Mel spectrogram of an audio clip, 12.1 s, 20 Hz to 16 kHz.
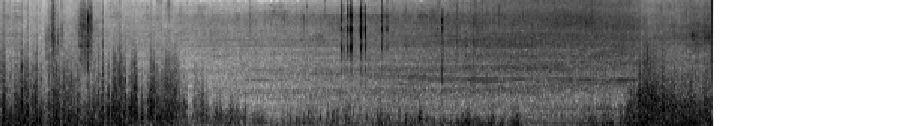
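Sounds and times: car engine rumble: 0:00.0 - 0:09.5.

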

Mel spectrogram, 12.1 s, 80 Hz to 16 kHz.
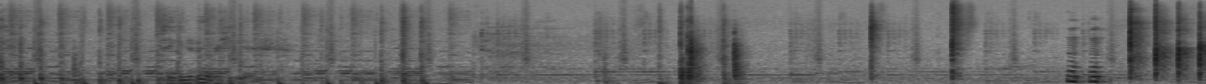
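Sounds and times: faint background music: 0:00.0 - 0:12.0
sharp hand claps: 0:08.7 - 0:09.8, 0:11.1 - 0:12.0.

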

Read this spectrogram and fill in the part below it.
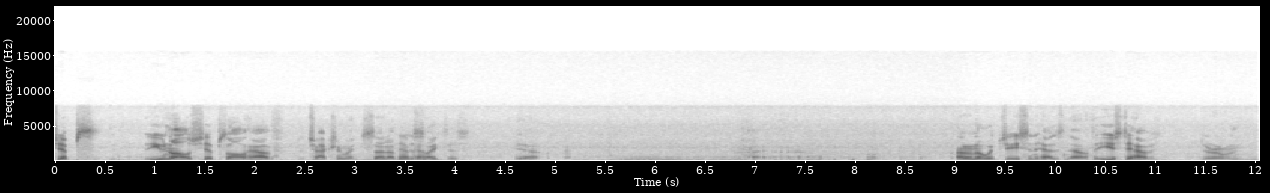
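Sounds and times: low rumbling: 0:05.4 - 0:08.6
soft low thumps: 0:05.6 - 0:08.4.

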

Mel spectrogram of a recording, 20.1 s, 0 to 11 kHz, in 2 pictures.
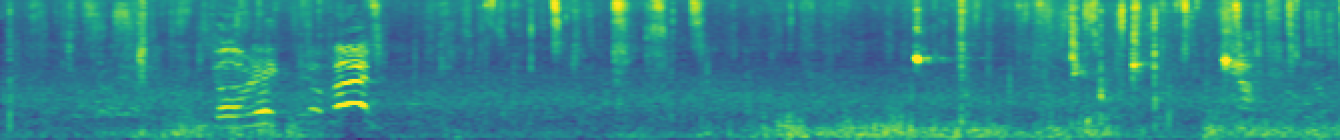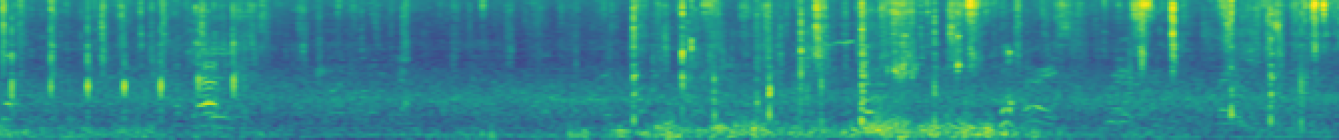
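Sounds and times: footsteps on hard court: 0:00.0 - 0:20.0
tennis balls bouncing on court: 0:03.0 - 0:13.6, 0:14.6 - 0:17.8, 0:18.4 - 0:20.0.

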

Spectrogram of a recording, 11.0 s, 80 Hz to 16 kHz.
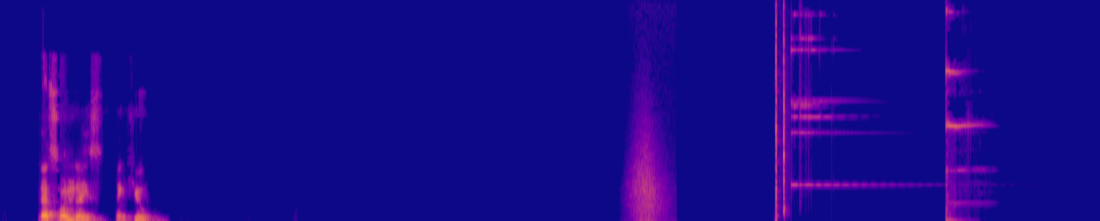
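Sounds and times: short bell-like ding: 0:07.8 - 0:10.0
high ringing chime: 0:07.9 - 0:10.0.

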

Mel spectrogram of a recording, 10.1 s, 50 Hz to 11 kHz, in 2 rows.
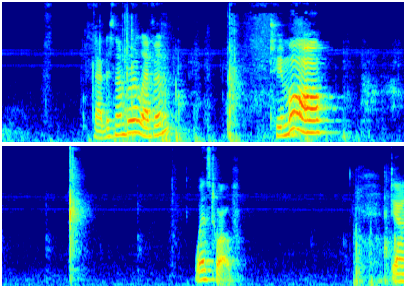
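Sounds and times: finger snap: 0:05.8 - 0:06.2.

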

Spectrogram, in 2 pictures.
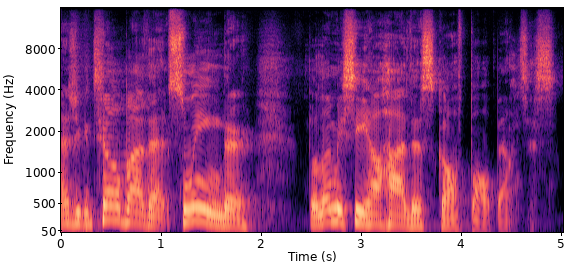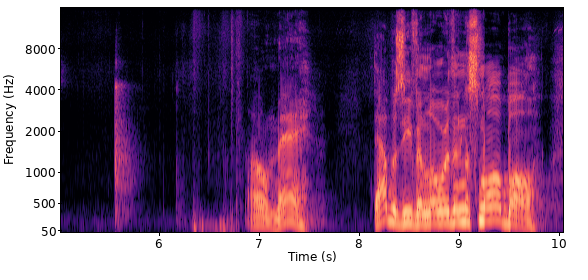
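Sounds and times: golf ball bouncing on floor: 0:05.5 - 0:06.3.

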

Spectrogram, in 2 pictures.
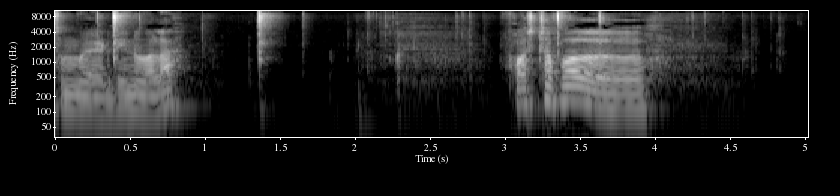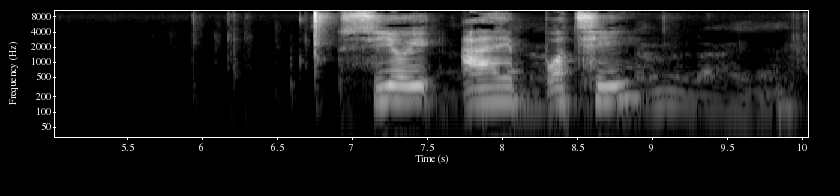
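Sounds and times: sharp clicks: 0:00.0 - 0:01.9, 0:03.1 - 0:03.8, 0:05.9 - 0:07.0.

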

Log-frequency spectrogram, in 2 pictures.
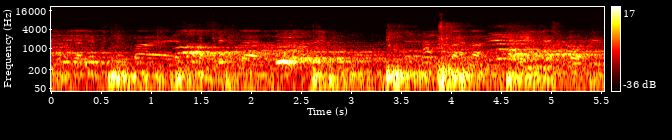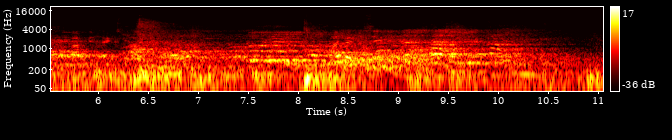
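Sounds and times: players shouting: 0:01.2 - 0:05.5, 0:06.4 - 0:10.4
football kick thuds: 0:03.3 - 0:04.8.

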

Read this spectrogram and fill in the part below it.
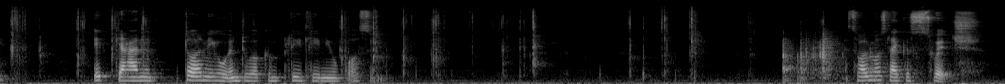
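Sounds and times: cards being shuffled: 0:03.2 - 0:07.8.

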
